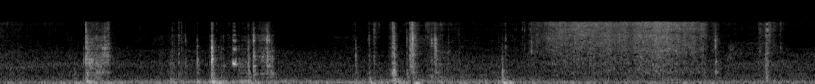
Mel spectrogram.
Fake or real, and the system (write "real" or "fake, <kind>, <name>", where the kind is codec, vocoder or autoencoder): real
